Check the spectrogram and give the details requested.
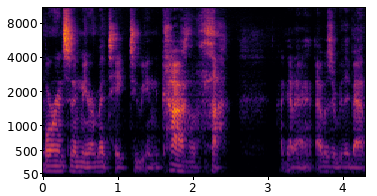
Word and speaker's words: Inkarra: and Mirama take to Inkarra. I was a really bad R roll. Inkarra. That's always how that's always how it's said on the audio with the rolled R's, but I don't roll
